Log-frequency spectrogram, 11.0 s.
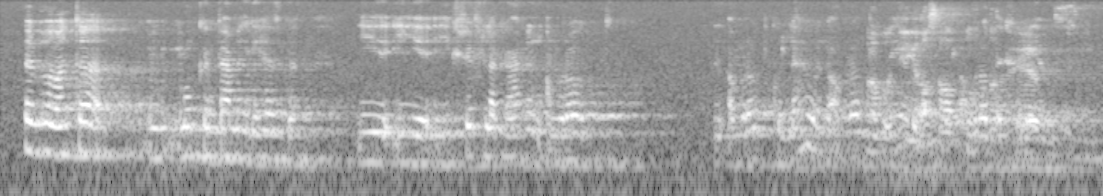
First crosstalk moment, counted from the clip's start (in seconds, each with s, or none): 8.7 s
